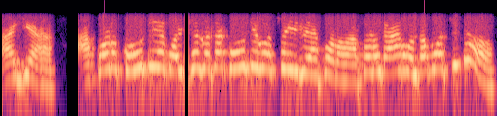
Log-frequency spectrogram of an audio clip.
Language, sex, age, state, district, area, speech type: Odia, female, 30-45, Odisha, Jagatsinghpur, urban, conversation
